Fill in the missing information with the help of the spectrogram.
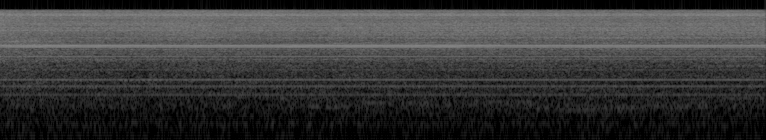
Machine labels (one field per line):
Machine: pump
